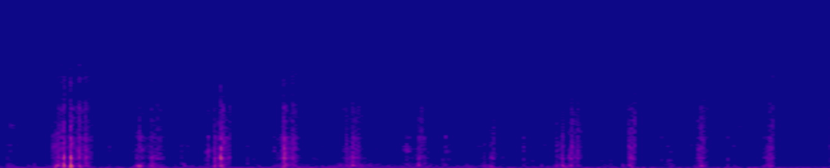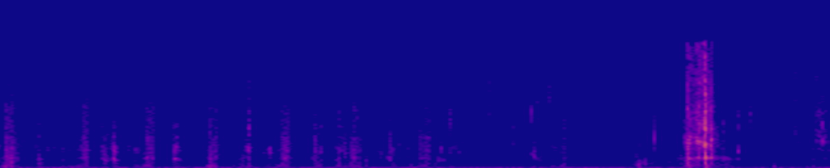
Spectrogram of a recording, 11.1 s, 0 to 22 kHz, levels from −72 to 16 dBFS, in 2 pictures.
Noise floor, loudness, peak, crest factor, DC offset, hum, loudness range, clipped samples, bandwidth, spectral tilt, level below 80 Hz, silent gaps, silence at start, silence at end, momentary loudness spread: -61 dBFS; -34 LUFS; -2 dBFS; 40 dB; under 0.1%; none; 18 LU; under 0.1%; 16.5 kHz; -0.5 dB/octave; -60 dBFS; none; 0.05 s; 0 s; 19 LU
